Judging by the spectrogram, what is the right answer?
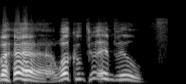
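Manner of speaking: loud, slow, drawn-out cartoon vampire voice. Game narrator voicing a vampire sinking his fangs into a player, vampire voice. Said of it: "they all talk like this".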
